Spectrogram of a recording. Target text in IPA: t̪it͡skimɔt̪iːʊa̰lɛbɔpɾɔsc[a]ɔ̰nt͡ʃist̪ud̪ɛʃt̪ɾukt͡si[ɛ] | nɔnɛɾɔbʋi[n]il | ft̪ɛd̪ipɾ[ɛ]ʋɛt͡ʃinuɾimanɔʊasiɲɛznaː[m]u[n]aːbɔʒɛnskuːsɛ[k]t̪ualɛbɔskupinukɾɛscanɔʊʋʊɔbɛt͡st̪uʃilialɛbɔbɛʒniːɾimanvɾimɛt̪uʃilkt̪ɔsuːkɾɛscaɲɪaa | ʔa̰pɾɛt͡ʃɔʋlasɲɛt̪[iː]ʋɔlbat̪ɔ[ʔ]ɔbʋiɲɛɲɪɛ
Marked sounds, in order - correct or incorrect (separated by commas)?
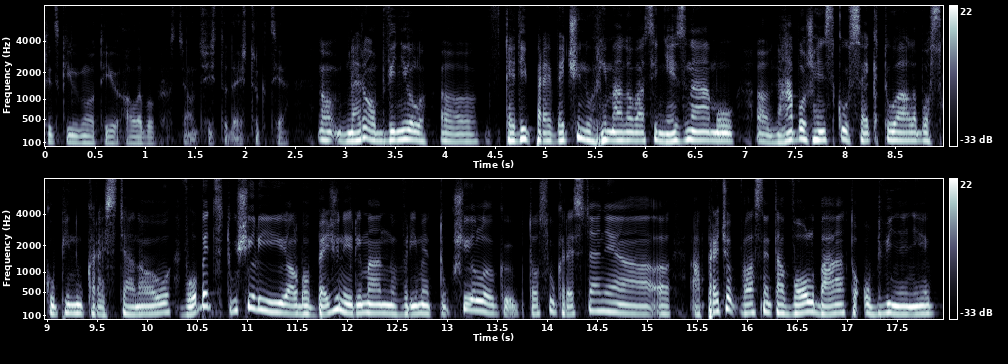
incorrect, incorrect, incorrect, correct, correct, correct, correct, incorrect, correct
